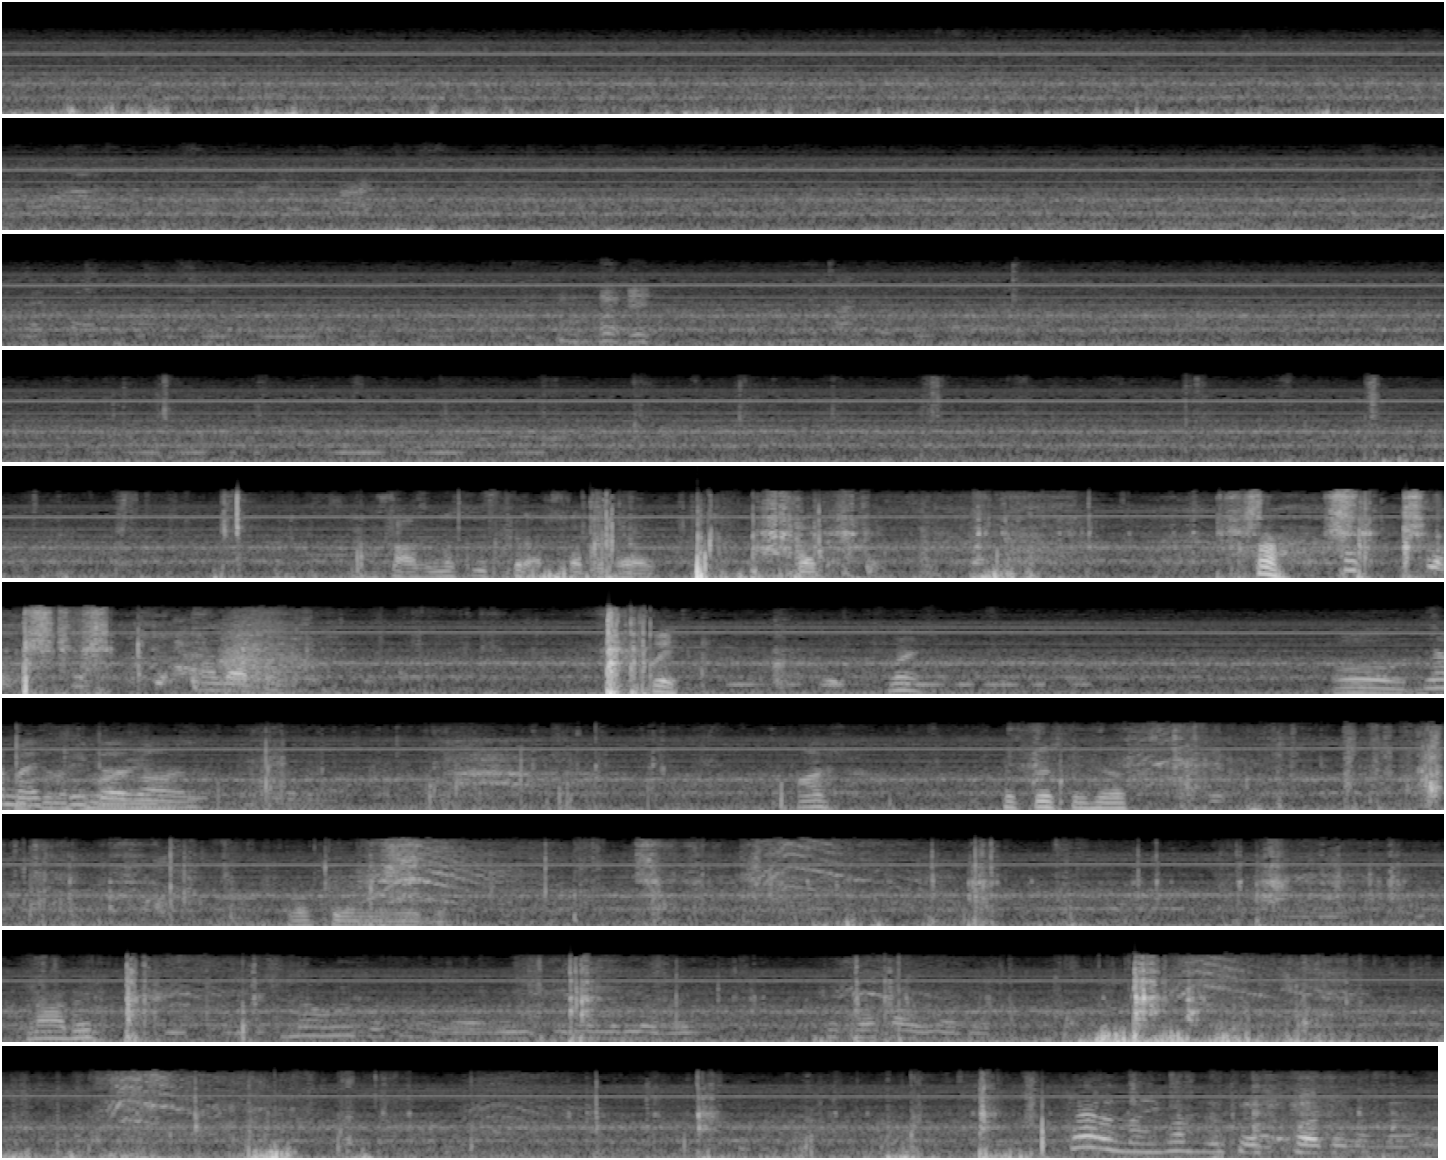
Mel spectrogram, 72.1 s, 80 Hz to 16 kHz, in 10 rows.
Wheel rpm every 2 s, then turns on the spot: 0, 0, 0, 0, 0, 0, 0, 0, 0, 0, 0, 0, 0, 0, 0, 0, 0, 0, 0, 0, 0, 0, 0, 0, 0, 0, 0, 0, 0, 0, 0, 0, 0, 0, 0, 0.
none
